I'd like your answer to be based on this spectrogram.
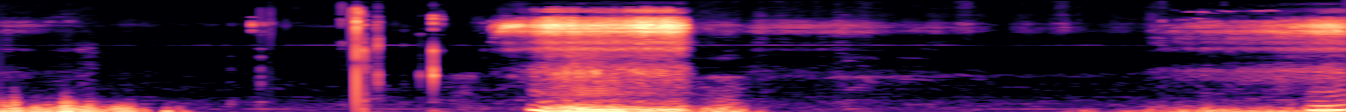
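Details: Snoring in a sleeping dog (tagged puppy): loud, rough snoring breaths with a hissing, whistling edge, separated by quiet pauses.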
